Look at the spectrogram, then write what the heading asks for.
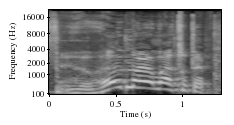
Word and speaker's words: Nyarlathotep: It's Nyarlathotep, okay. Too many syllables.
